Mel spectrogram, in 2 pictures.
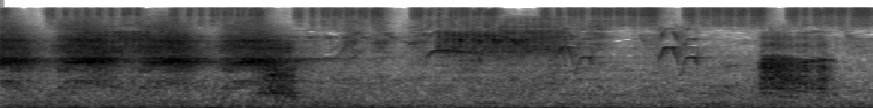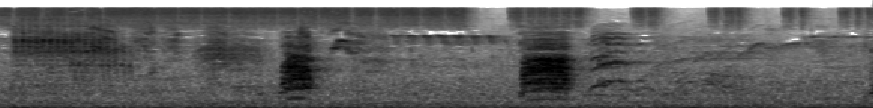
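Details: Raspy parrot squawks and screeches at uneven intervals, long grating calls early on, then separate sharp bursts, over continuous background hiss.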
